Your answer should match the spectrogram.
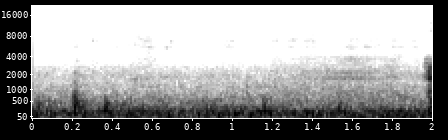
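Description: Dry-erase marker writing on a whiteboard: faint short strokes and taps of the felt tip as a word is written out, over a low steady room hum.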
